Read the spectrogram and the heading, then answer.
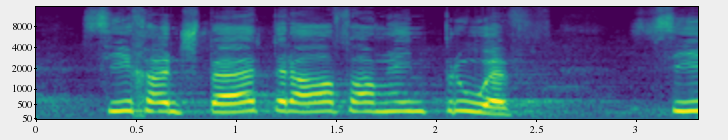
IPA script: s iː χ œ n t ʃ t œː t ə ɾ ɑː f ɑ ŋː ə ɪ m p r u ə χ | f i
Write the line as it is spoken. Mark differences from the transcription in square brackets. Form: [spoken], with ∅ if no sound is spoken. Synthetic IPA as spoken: s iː χ œ n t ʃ [p] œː t ə ɾ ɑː f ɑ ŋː ə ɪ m p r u ə [f] | [s] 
